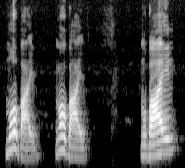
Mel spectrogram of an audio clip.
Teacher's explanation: they are just rising the sound of mo and then falling the voice of bile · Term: intonation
